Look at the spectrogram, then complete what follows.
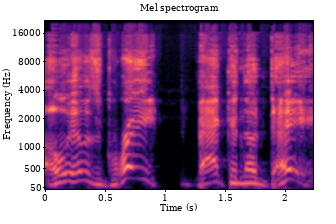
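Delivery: high, swooping, big-voice radio announcer delivery. Retelling a radio interview: imitating a big-voice radio guy. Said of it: "he was doing the whole Big Voice Radio guy".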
